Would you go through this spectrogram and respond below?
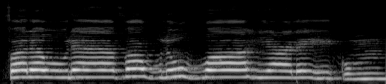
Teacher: ഫലൗലാ ഫദ്ലുല്ലാഹി അലൈക്കും ലൈറ്റാക്കിയിട്ട് ഉച്ചരിക്കുക. നമ്മുടെ മേലെ മുൻപല്ലിൻ്റെ അറ്റം താഴെ ചുണ്ടിൻ്റെ ഉൾവശത്ത് നനഞ്ഞ ഭാഗത്ത് വെക്കുക കേട്ടോ.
